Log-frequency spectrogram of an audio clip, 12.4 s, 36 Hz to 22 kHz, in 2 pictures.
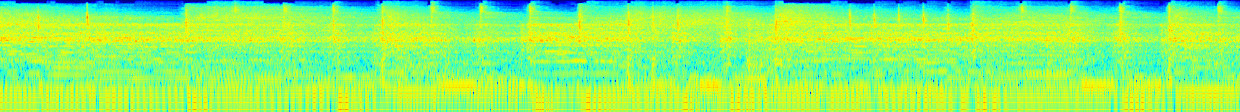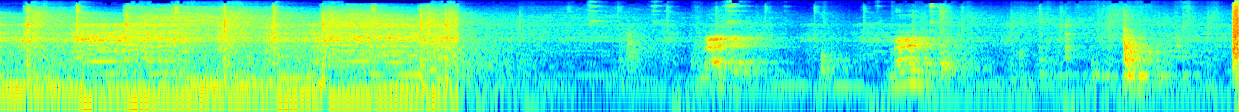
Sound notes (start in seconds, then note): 8.5 door slams shut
